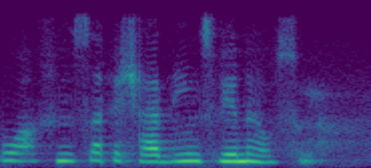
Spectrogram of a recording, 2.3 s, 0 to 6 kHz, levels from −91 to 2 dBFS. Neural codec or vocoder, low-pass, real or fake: codec, 16 kHz, 0.5 kbps, FunCodec, trained on Chinese and English, 25 frames a second; 5.4 kHz; fake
